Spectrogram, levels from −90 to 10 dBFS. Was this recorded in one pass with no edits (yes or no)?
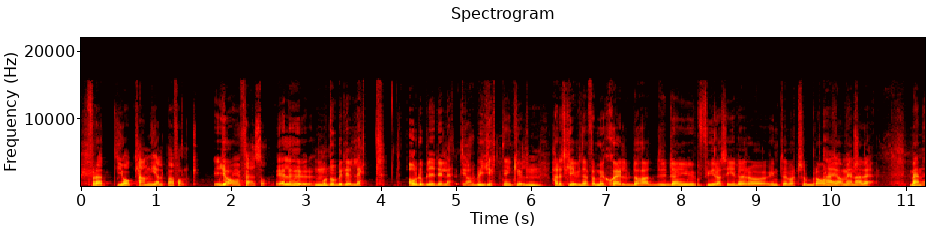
no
